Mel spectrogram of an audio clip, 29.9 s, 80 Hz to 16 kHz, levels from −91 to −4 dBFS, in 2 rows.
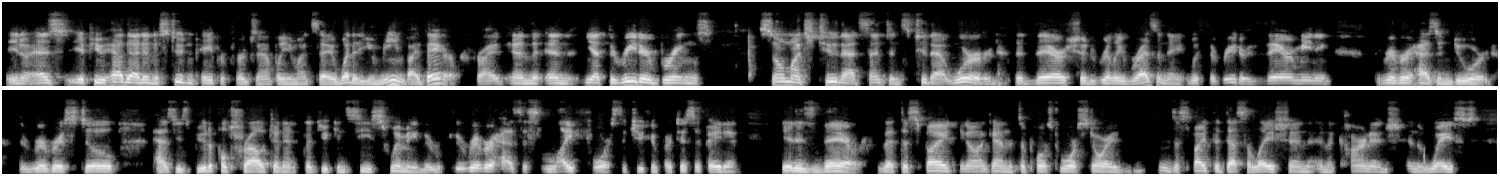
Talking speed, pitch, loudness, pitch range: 200 wpm, 110 Hz, -20 LUFS, 105-120 Hz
